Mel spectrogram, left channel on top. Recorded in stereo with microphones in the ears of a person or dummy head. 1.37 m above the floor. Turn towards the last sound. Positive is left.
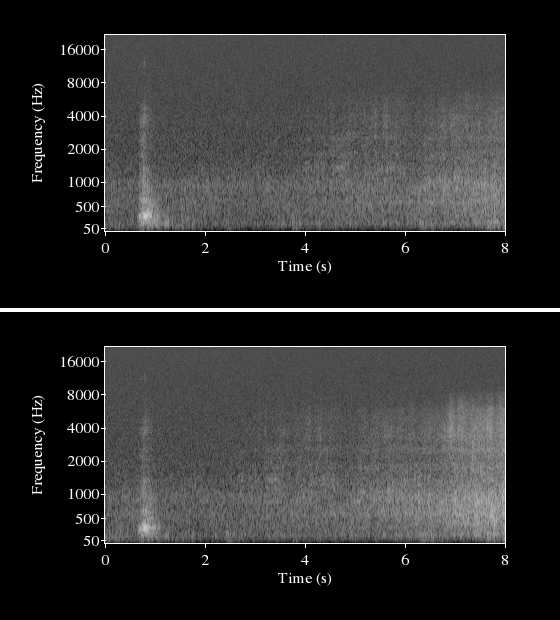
turn(degrees=20)  # may be behind; listen again after turning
